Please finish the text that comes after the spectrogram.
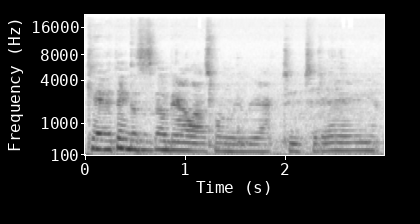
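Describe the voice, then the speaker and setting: A woman hosting a reaction video, giving casual, expressive commentary in an informal way. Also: fairly low pitch, quick pace, far from the mic. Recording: clearly audible background noise.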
